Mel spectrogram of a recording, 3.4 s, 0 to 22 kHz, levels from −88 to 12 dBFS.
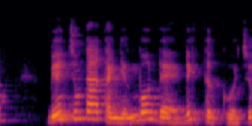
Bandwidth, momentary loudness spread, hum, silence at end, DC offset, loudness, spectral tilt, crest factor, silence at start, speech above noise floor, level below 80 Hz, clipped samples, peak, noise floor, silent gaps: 11 kHz; 8 LU; none; 0 s; under 0.1%; -24 LUFS; -5.5 dB/octave; 18 dB; 0 s; 38 dB; -72 dBFS; under 0.1%; -6 dBFS; -61 dBFS; none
